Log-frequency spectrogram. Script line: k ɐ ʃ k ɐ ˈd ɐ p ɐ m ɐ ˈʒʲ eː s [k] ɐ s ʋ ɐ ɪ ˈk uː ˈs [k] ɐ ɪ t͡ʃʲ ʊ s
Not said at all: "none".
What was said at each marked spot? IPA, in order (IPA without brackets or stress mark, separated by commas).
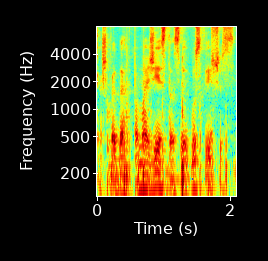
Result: t, k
